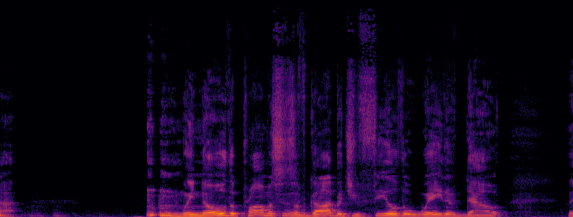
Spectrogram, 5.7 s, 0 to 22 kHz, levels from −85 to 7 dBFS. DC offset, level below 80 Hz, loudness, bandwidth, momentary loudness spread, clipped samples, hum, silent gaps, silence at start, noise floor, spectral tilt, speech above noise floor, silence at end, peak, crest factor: under 0.1%; -62 dBFS; -29 LUFS; over 20 kHz; 13 LU; under 0.1%; none; none; 0 s; -67 dBFS; -6.5 dB/octave; 39 dB; 0 s; -14 dBFS; 16 dB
